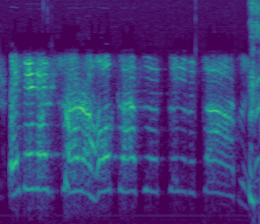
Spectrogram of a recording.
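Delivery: put-on high-pitched old aunt wail. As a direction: whine it like a fussy old aunt. [name]'s punchline in aunt voice.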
